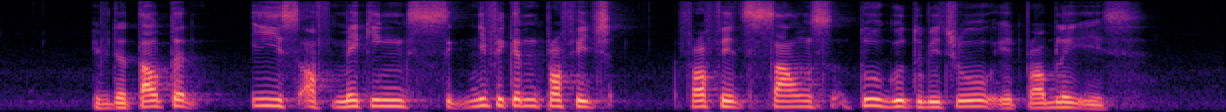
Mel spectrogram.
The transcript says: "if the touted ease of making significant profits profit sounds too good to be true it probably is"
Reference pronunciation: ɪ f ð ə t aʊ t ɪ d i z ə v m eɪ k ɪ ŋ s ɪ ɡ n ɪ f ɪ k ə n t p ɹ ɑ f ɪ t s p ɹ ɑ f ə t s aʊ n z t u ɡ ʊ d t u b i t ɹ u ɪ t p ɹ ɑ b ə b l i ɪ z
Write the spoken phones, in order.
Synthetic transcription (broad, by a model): ɪ f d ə t aʊ t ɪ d i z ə f m eɪ k ɪ ŋ s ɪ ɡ n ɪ f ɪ k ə n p ɹ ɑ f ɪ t p ɹ ɑ f ə t s aʊ n s t u ɡ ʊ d t u b i t ɹ u ɪ t p ɹ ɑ b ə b l i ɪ s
